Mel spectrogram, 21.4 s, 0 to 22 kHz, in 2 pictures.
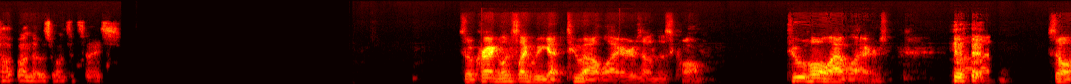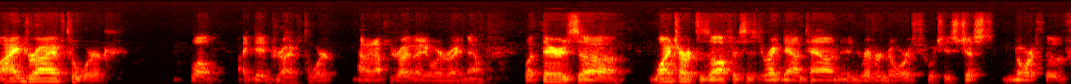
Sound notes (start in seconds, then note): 9.6 laughing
